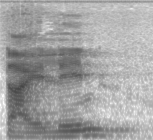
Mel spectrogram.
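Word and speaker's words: ptyalin: silent होता है ठीक तो याद रखिएगा टायलिन ठीक तो इसमें पीस साइलेंट होता है तो ये तिल हो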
